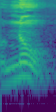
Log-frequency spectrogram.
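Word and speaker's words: know: কে এন ও ডব্লিউ নো, নো মানে জানা, এখানে কে সাইলেন্ট।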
